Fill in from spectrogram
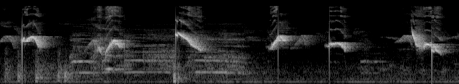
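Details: Red-cowled cardinal, an owned songbird performing its 60-note song: ringing whistled notes, some falling, some flat and buzzy, given irregularly about once a second with a low background hum.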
